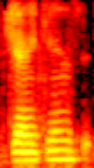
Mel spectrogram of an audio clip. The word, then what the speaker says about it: Jenkins: First name is spelled E-R-I-N. – All right. And your last name? – Last name is Jenkins, J-E-N-K-I-N-S.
